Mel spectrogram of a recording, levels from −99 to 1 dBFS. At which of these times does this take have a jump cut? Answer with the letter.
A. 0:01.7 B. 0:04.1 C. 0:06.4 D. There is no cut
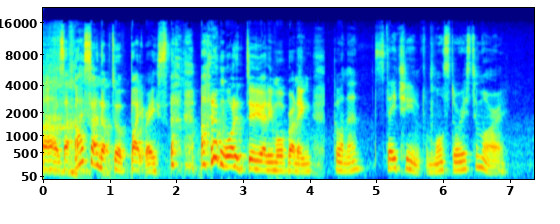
B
